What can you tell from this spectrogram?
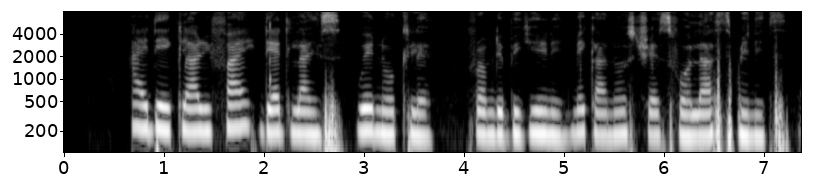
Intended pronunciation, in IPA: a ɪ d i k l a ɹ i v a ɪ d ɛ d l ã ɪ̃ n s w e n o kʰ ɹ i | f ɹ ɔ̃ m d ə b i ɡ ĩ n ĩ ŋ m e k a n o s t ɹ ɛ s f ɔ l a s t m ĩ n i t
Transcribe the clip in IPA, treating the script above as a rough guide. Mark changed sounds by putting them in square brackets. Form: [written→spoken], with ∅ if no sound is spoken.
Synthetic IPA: a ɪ d [i→e] k l a ɹ i [v→f] a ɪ d ɛ d l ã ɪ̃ n s w e n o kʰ [ɹ→l] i | f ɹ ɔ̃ m d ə b i ɡ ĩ n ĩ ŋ m e k a n o s t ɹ ɛ s f ɔ l a s t m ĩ n i t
